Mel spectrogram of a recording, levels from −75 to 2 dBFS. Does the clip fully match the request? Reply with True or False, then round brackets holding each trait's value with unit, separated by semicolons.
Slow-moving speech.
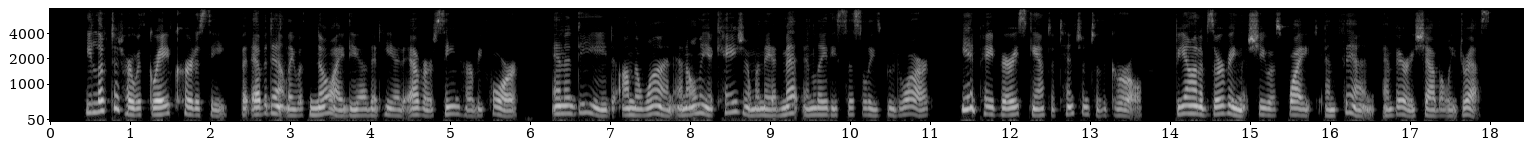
False (180 wpm)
